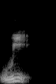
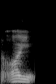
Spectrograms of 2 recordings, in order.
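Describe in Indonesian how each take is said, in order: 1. Namanya diucapkan seperti 'wee'. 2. Namanya diucapkan seperti 'oy'. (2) "dibacanya bukan Oi"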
